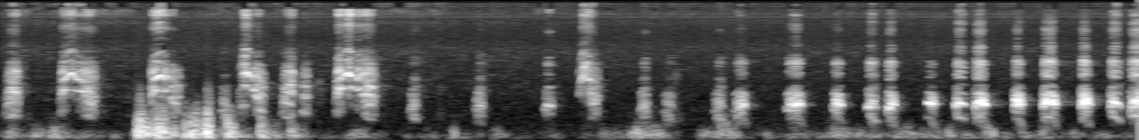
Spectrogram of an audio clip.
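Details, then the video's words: Female chukar partridge calling: after a few loud low thumps and scattered clucks, a fast series of short, clipped mid-pitched notes builds up and repeats rapidly toward the end. "shikari chakor ki awaz keklik sesi chakor birds"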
